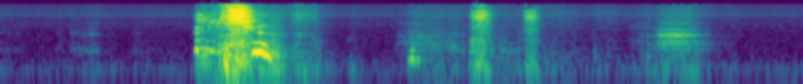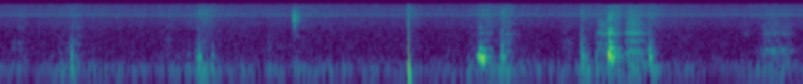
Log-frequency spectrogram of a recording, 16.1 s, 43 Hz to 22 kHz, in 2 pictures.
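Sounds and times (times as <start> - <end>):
woman sneezing: 2.0 - 3.1
short breaths: 6.4 - 7.2.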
